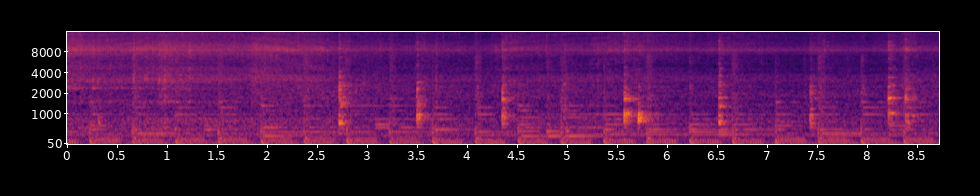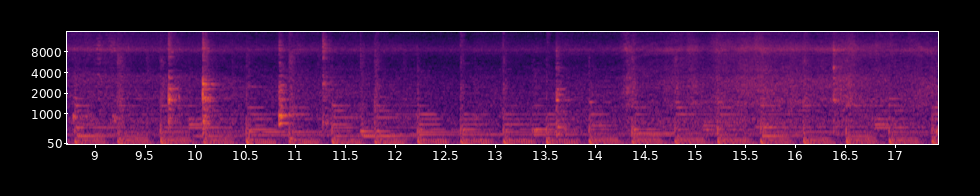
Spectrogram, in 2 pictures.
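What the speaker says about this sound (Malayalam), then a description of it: "നെയ്യിലൊന്ന് നല്ലോണം ഒന്ന് നമുക്ക് സോട്ട് ചെയ്തെടുക്കാം" Grated beetroot sautés in ghee with a steady sizzle while a utensil stirs and scrapes the pan in a repeated rhythm, busy and close throughout.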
